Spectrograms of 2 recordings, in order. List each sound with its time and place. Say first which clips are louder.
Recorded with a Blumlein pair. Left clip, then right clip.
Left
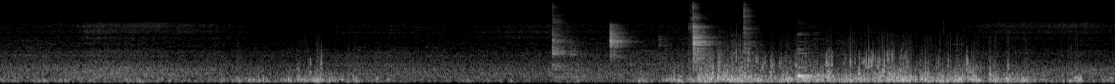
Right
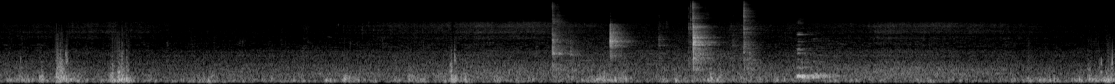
5.5 s chopping: right 3 dB; 15° right, 0.7 m
8.0 s a giggle: left 1 dB; 15° right, 0.6 m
